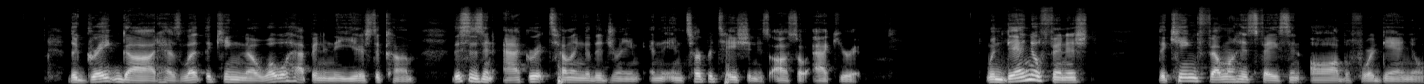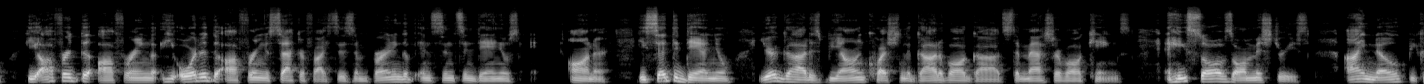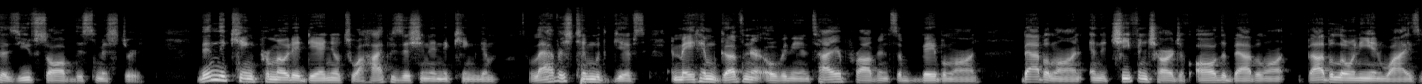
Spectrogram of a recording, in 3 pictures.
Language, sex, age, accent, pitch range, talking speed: English, male, 30-49, American, 90-120 Hz, 175 wpm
